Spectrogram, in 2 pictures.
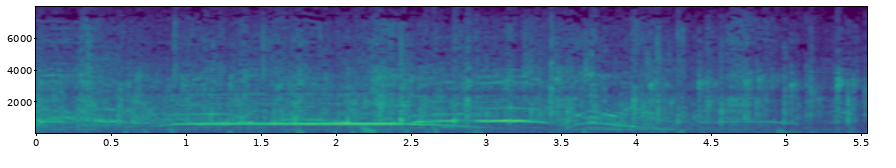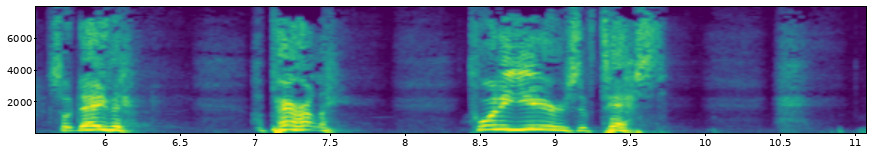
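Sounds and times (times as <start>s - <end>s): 
audience shouting praise: 0.0s - 5.2s
audience clapping: 0.0s - 6.3s
speech: 5.7s - 6.3s, 7.2s - 7.6s, 8.5s - 9.8s.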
